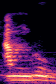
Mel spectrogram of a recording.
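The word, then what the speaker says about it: عمرو: Kalau di dalam tulisan begini ya, ada ain mim ro ya tanpa wawu maka itu pasti bacaannya Umar ya. Tapi kalau ada huruf ain, mim dan ro bergandeng kemudian ditambahi wawu itu pasti amru namanya ya. Amru. Jadi bedanya Umar dengan Amru itu ada pada wawu gitu.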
